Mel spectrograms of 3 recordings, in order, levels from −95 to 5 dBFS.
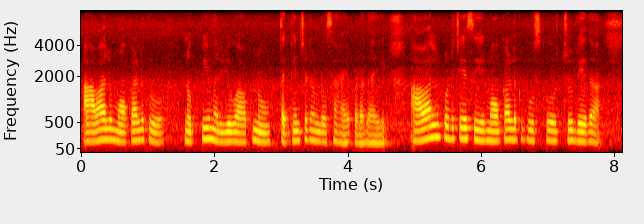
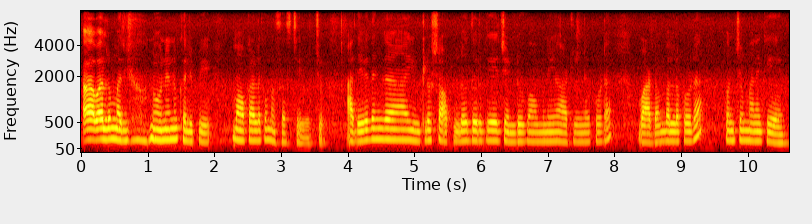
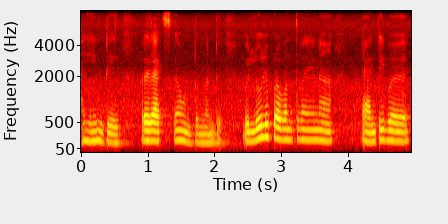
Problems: constant background noise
